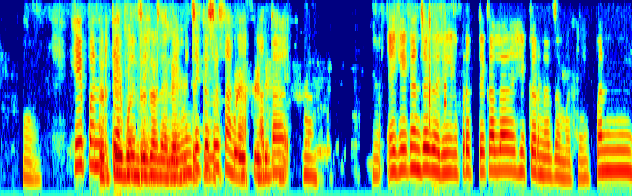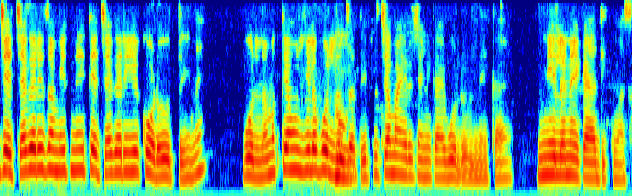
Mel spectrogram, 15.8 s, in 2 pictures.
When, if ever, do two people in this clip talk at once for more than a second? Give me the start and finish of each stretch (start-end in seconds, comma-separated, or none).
1.2-3.5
